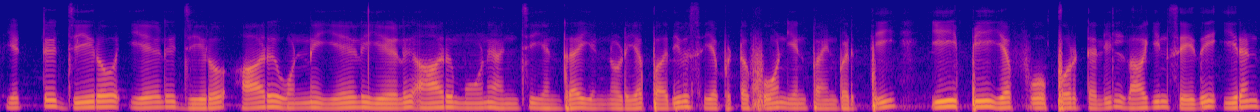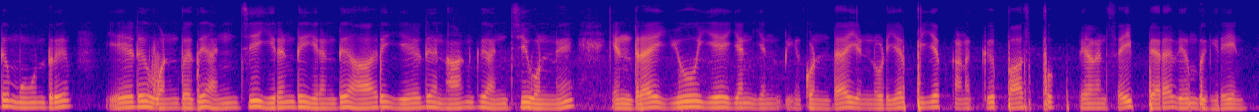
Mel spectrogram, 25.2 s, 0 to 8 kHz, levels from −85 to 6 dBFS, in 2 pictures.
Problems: none marked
